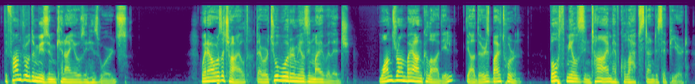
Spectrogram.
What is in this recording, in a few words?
english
